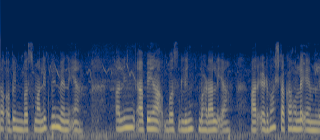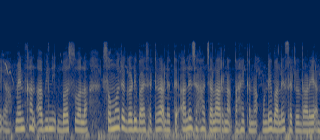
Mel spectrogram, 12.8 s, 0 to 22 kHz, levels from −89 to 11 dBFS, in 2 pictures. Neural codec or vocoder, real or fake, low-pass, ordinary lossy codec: none; real; 7.2 kHz; none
